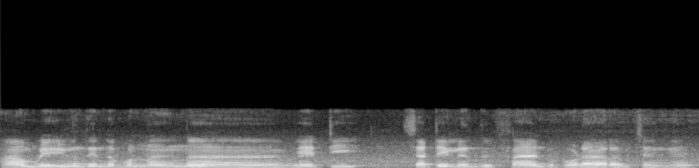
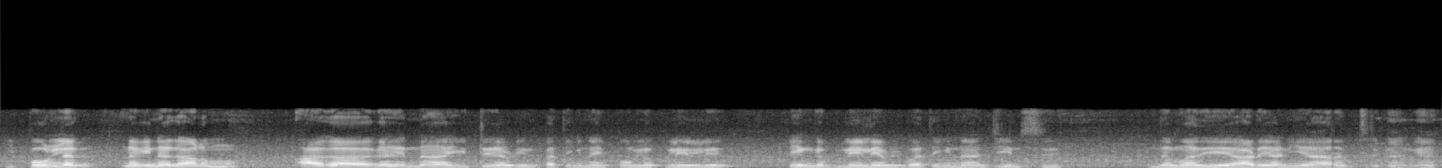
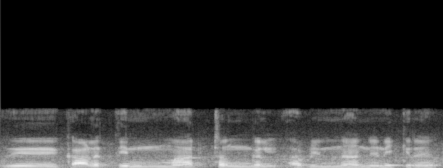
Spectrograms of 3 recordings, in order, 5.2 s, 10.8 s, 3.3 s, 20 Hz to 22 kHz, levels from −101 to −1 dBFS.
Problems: constant background noise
